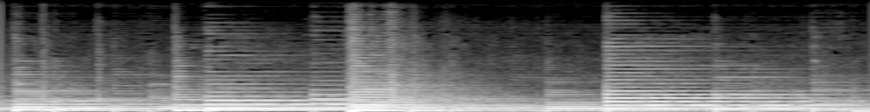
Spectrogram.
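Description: Acoustic guitar picking the opening of a song, notes and chords plucked several times a second and left ringing.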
